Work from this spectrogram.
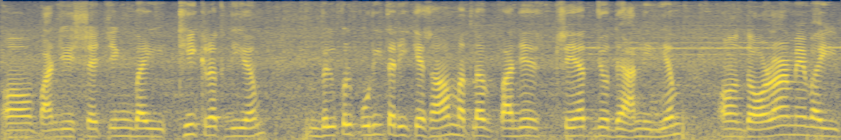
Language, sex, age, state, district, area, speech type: Sindhi, female, 45-60, Uttar Pradesh, Lucknow, urban, spontaneous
